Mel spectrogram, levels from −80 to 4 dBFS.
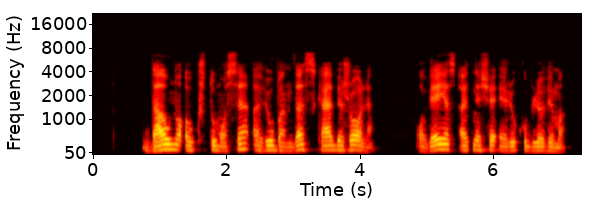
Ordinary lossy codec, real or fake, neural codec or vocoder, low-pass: AAC, 48 kbps; real; none; 7.2 kHz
